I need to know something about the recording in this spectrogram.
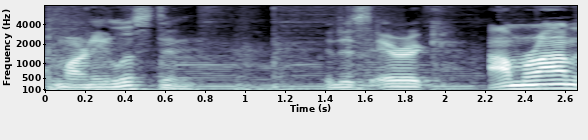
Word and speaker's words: Omron: It is Eric Omron. Is that how you say your last name? Yeah, Omron, you said it right.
